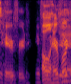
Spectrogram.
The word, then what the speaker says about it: Hereford: It's spelled like Hereford, but it's pronounced Hereford. Oh, Hereford? Yeah, Hereford. Oh, okay. Like hair and furred.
